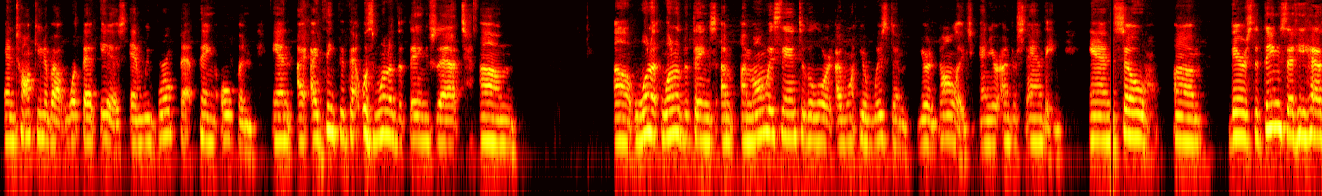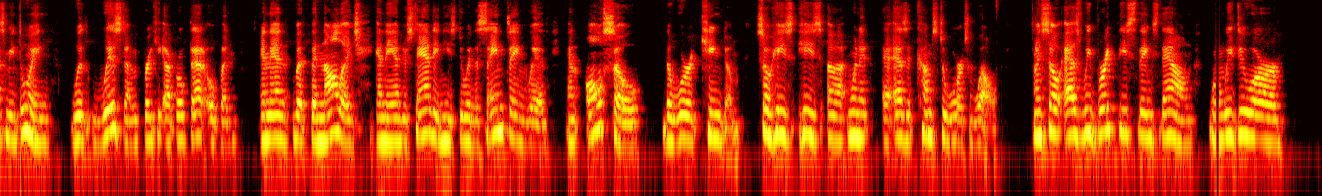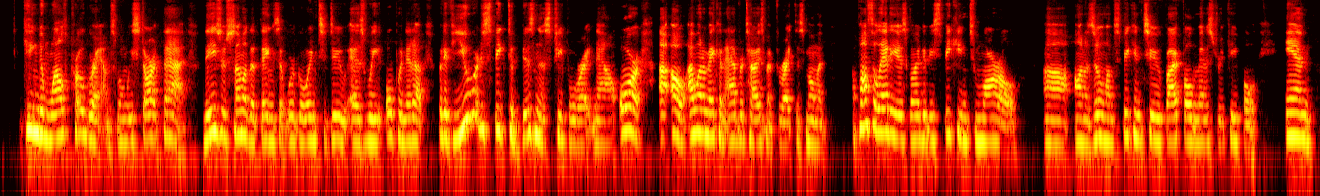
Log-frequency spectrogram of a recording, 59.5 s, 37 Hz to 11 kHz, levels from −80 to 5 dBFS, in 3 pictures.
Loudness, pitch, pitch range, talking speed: -18 LUFS, 185 Hz, 175-205 Hz, 175 wpm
